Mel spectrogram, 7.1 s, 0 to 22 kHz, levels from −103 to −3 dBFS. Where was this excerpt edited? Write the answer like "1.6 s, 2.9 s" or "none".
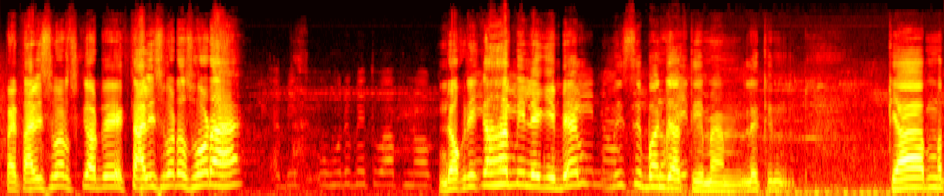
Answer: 4.8 s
